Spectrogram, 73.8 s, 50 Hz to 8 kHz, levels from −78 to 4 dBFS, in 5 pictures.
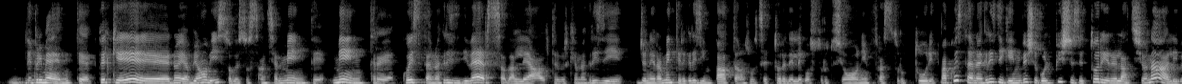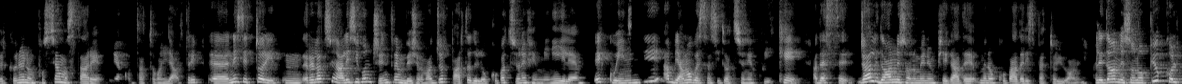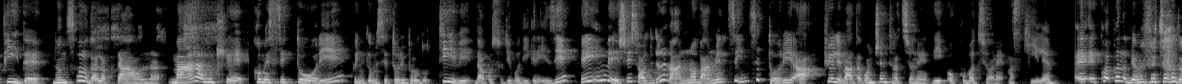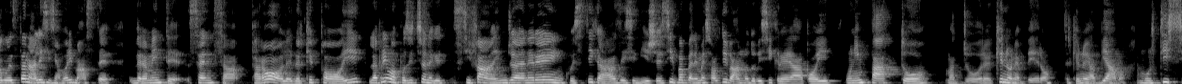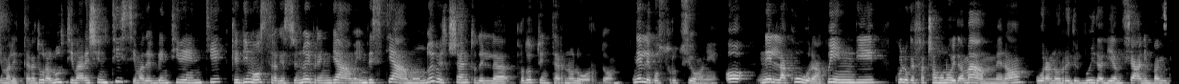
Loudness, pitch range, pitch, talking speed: -23 LUFS, 195-245 Hz, 215 Hz, 165 wpm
